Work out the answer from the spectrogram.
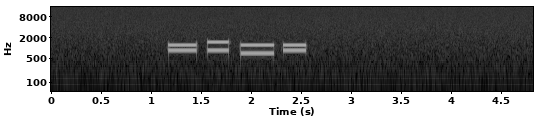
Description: DTMF, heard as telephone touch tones, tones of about 230 ms. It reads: 7917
